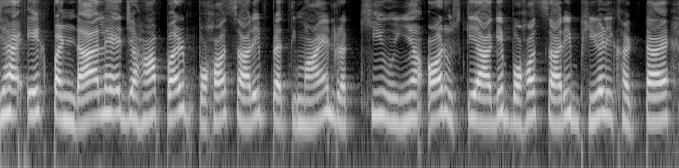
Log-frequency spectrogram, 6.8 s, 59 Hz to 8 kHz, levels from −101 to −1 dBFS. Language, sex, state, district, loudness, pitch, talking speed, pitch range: Hindi, female, Bihar, Saran, -20 LUFS, 250 Hz, 175 wpm, 230-275 Hz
